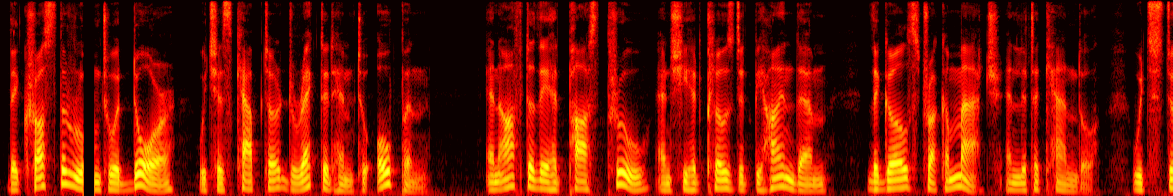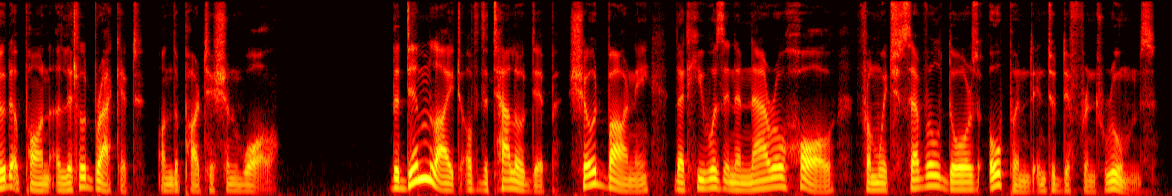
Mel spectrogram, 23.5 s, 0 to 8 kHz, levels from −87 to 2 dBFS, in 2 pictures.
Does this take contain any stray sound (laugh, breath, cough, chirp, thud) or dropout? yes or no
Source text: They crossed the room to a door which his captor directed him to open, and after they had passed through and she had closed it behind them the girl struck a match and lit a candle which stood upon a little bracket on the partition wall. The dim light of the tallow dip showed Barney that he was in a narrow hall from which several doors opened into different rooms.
yes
